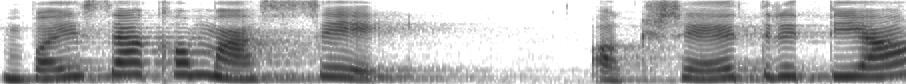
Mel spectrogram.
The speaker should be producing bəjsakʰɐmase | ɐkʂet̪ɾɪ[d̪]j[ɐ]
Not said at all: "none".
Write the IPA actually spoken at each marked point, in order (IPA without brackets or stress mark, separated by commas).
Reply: t̪, a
